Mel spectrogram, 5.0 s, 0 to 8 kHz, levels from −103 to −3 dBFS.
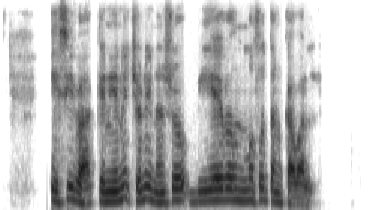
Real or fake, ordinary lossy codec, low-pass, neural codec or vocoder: real; Opus, 24 kbps; 7.2 kHz; none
